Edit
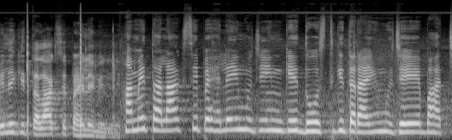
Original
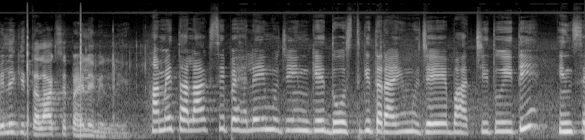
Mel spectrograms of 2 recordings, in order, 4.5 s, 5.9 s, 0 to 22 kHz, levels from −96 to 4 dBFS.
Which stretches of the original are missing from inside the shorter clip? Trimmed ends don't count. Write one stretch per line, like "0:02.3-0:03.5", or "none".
0:01.1-0:01.4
